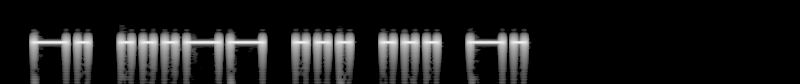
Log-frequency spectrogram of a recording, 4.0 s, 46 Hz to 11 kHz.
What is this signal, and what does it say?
Morse code, heard as a keyed tone, about 22 wpm, 700 Hz. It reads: N3SSN
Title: USA Call Signs - 5 Characters - Repeated 3x - 22wpm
